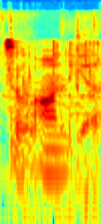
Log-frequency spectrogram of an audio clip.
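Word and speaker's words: Caelondia: Candia, that's how you pronounce it.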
